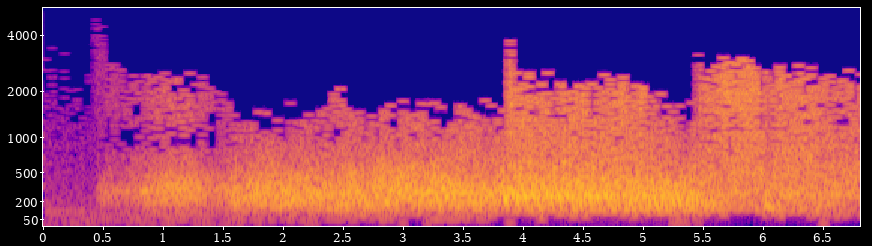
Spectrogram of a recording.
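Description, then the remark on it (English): A North American Aviation F-86 Sabre jet fighter, 37 feet long and weighing 8 tons with wings swept back at 35 degrees, roars in during actual combat in Korea after a brief quiet moment: a loud, steady, broad rushing drone that holds throughout, punctuated by a couple of sharper bursts, with no voices. “That was an F-86 Sabre jet fighter, actual combat in Korea.”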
